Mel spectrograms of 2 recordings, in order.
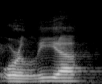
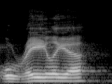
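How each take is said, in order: First: The name is said as Orlia. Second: The name is said as Aurelia. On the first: "Some people say Orlia" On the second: "Some people say Aurelia"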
